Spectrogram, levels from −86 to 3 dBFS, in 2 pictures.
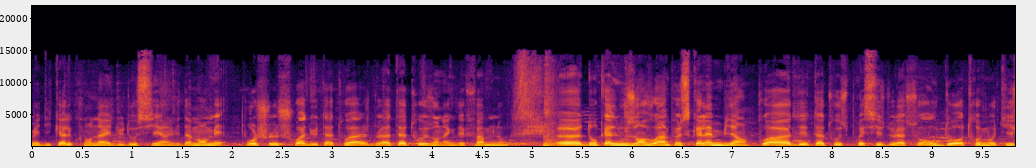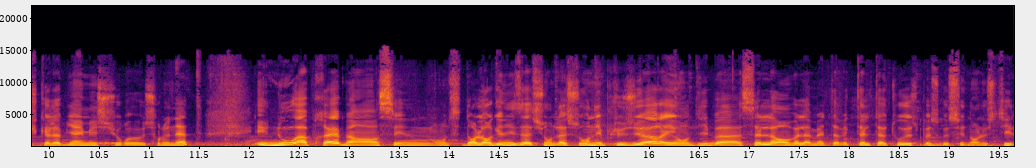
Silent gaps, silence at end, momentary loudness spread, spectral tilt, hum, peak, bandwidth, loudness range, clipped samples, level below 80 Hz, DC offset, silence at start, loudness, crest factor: none; 0 s; 7 LU; -5.5 dB/octave; none; -2 dBFS; 16 kHz; 3 LU; under 0.1%; -50 dBFS; under 0.1%; 0 s; -15 LUFS; 12 dB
